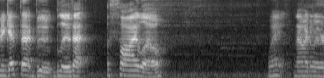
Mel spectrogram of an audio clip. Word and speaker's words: Phthalo: A silent P? Unacceptable. Silent letters are dumb. Okay. We are... No, not you. I've literally been calling it Pathylo for a very long... my whole life. To you guys, too. No one's corrected me. So I've just taught a million people it wrong.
